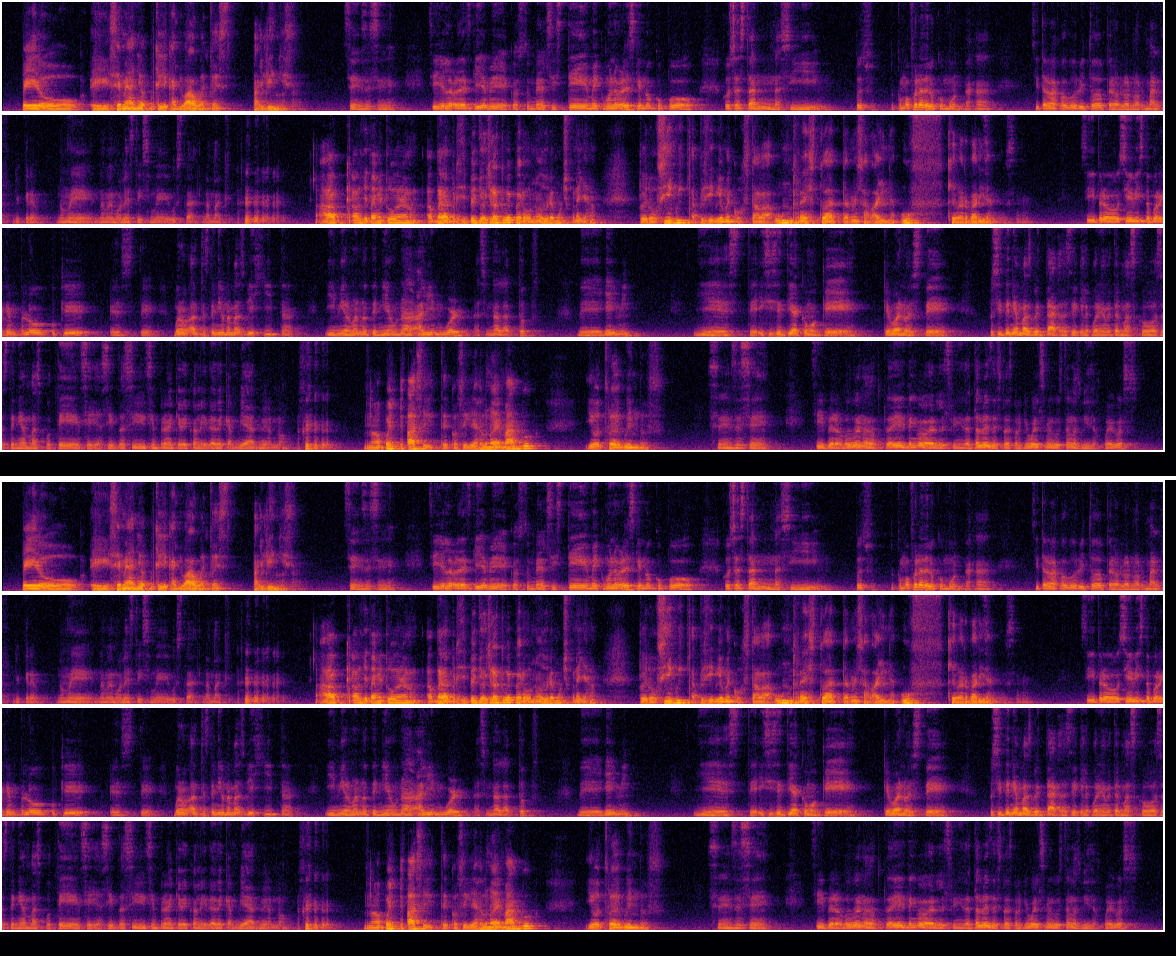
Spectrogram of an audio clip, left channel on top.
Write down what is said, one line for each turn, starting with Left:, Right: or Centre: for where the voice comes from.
Right: pero eh, se me dañó que le cayó agua, entonces pailinguis.
Left: Ajá. Sí, sí, sí. Sí, yo la verdad es que ya me acostumbré al sistema y como la verdad es que no ocupo cosas tan así, pues como fuera de lo común, ajá. Sí trabajo duro y todo, pero lo normal, yo creo. No me, no me molesta y sí me gusta la Mac. <laughs>
Right: Ah, claro, yo también tuve una, ah, bueno, al principio yo, yo la tuve, pero no duré mucho con ella, ¿no? Pero
Left: Sí,
Right: sí,
Left: sí,
Right: güey, al principio me costaba un resto adaptarme a esa vaina. Uf, qué barbaridad.
Left: sí, sí, sí. Sí, pero sí he visto, por ejemplo, que este, bueno, antes tenía una más viejita y mi hermano tenía una Alienware, hace una laptop de gaming. Y este, y sí sentía como que, que bueno, este, pues sí tenía más ventajas, así de que le podía meter más cosas, tenía más potencia y así. Entonces sí, siempre me quedé con la idea de cambiarme o no. <laughs>
Right: No, pues fácil, te conseguías uno de MacBook y otro de Windows.
Left: Sí, sí, sí. Sí, pero pues bueno, todavía ahí tengo la espinita, tal vez después, porque igual si me gustan los videojuegos,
